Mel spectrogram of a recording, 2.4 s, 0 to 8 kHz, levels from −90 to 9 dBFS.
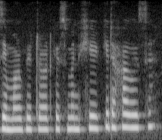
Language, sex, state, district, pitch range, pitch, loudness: Assamese, female, Assam, Kamrup Metropolitan, 240-280 Hz, 250 Hz, -15 LUFS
